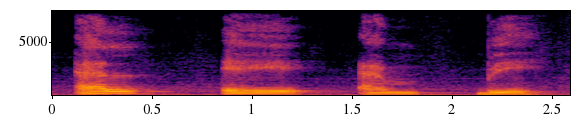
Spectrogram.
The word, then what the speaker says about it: lamb: dumb eighth word is l a m b lamb this is not also lamb this is lamb b is again silent here ninth word is limb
